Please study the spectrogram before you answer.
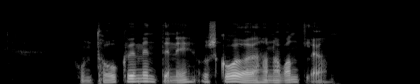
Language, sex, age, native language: Icelandic, male, 20-29, Icelandic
